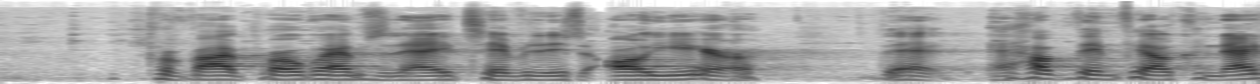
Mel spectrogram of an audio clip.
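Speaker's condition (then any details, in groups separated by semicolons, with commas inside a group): Brain injury; injury 20 years ago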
